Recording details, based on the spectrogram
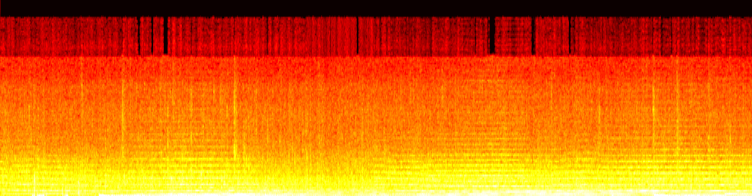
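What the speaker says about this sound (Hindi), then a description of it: "बारिश बहुत तेज़ हो रही है" Heavy rain pours steadily onto surfaces outdoors, a dense continuous hiss with spattering drops that stays loud throughout with no talking.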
